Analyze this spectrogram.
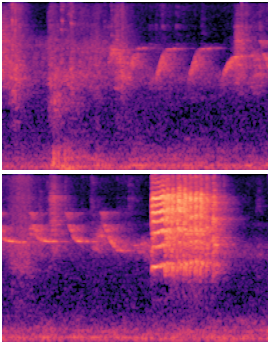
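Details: Soft, repeated, arching whistled notes from another bird come first, then a single loud, buzzy, rapidly pulsed burst from a bar-winged prinia singing actively near the end.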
